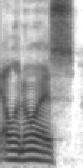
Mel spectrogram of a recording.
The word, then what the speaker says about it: Illinois: And uh she would always it would always bother her when she would hear people say Illinois because uh the S is uh silent.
